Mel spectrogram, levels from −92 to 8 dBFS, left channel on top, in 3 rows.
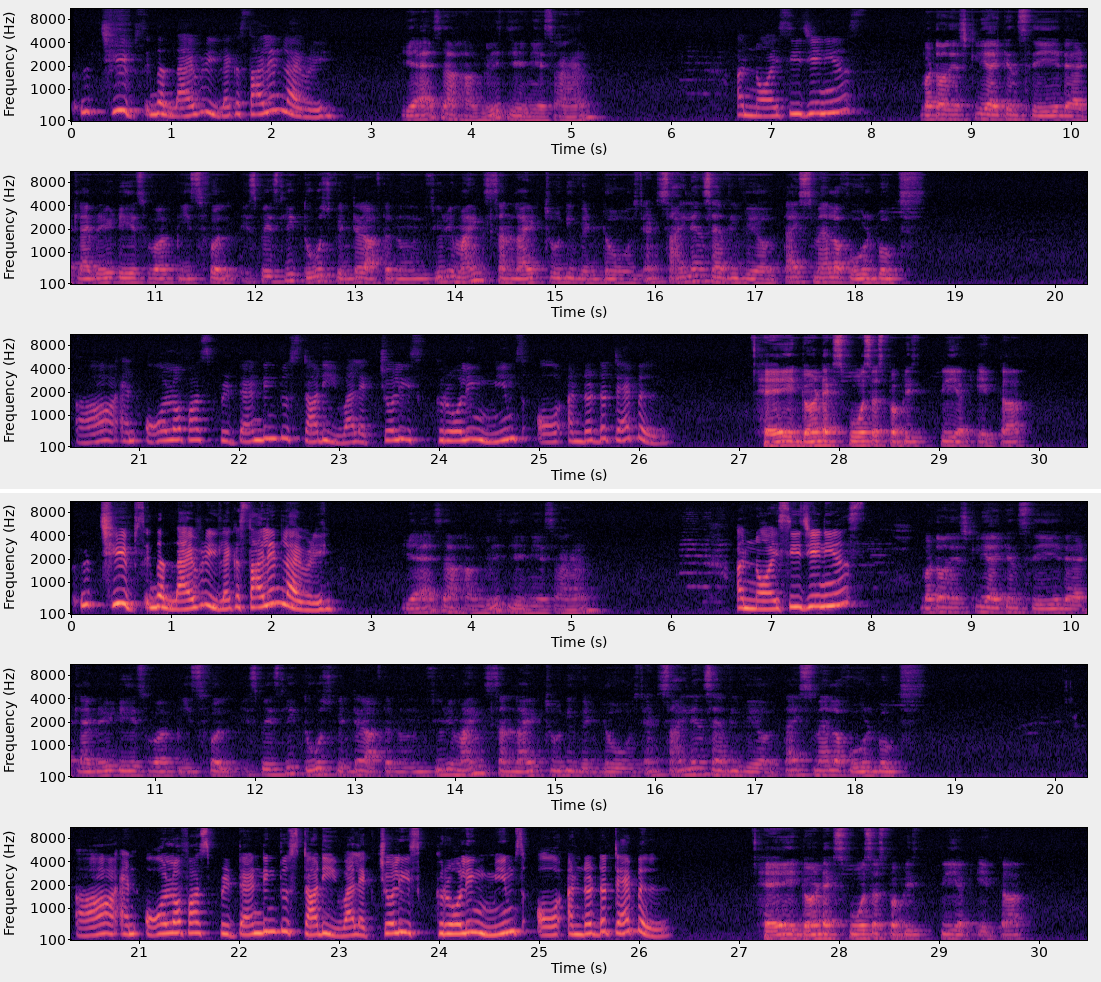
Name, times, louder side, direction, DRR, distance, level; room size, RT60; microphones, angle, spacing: voice 1, 0.0-2.7 6.7-7.8 20.4-26.3, right 7 dB, 75° right, 0.3 m, -25 dB
voice 2, 3.3-5.3 8.5-18.7 27.1-29.8, left 2 dB, 75° left, 1.4 m, -34 dB
7.4 x 5.0 x 3.1 m
head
